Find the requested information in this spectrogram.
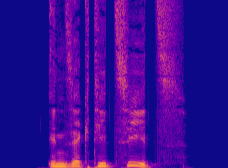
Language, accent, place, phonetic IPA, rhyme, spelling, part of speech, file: German, Germany, Berlin, [ɪnzɛktiˈt͡siːt͡s], -iːt͡s, Insektizids, noun, De-Insektizids.ogg
- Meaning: genitive singular of Insektizid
